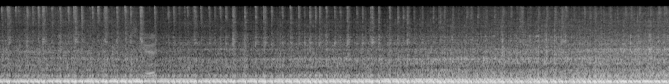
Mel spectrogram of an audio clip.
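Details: Arctic Cat Panther 440cc two-stroke snowmobile, bought as no-spark non-runner, idling after fix and test drive: steady even idle with smooth low beat, no knocks, misses or hunting, still smoking; normal idle.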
